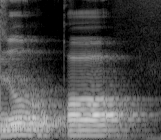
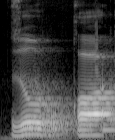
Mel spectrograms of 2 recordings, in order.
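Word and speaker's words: زُرْقًا: യൗമഇദിൻ സുർഖാ, സുർഖാ, ഇതിൽ റായിന് തഫ്ഖീമാണ്. ശേഷം വന്ന ഖാഫിനും അതിൻ്റെ ദീർഘാക്ഷരമായ അലിഫിനും തഫ്ഖീം വരണം. സുർഖാ സുർഖാ.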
